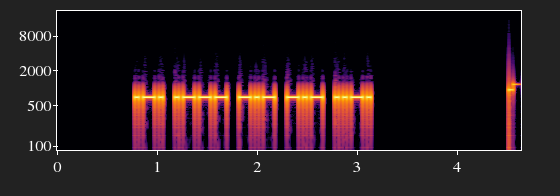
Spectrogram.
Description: Morse code, heard as a keyed tone, about 30 wpm, 690 Hz. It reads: RJKKF
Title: Code Groups - 5 Letters - 30wpm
